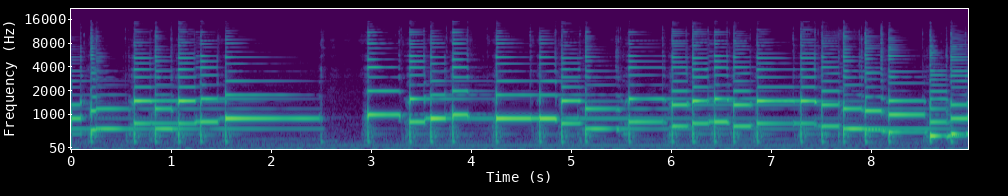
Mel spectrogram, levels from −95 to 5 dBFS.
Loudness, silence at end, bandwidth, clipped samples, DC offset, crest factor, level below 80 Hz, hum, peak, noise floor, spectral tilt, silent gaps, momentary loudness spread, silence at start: -24 LUFS; 0 s; 12.5 kHz; under 0.1%; under 0.1%; 16 dB; -72 dBFS; none; -10 dBFS; -48 dBFS; -1.5 dB/octave; none; 8 LU; 0 s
